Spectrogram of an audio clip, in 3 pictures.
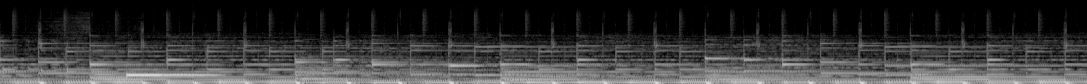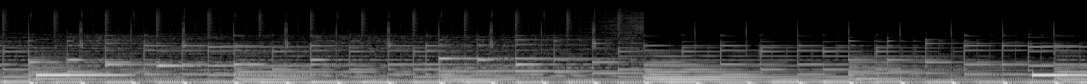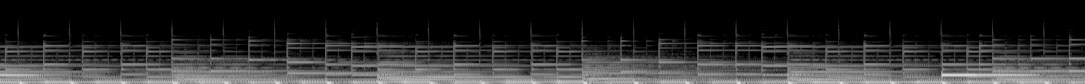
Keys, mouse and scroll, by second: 0.9 click, 1.7 shift+click, 3.2 o, 3.2 g, 7.7 alt+click, 8.3 scroll down 2, 8.5 middle click, 9.3 scroll up 2, 9.7 shift+click, 11.3 middle click, 11.9 shift+middle click, 12.4 g, 14.3 middle click, 14.8-15.2 scroll down 2, 15.2 g, 17.6 middle click, 17.6 scroll down 4, 17.7 KP_1, 18.7 click, 19.0 shift+middle click, 19.5-19.9 scroll up 2, 20.2 shift+middle click, 22.2 1, 24.4 click, 25.5 e, 26.9 g, 28.7 e, 29.4 g, 30.6 e, 31.9 g.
